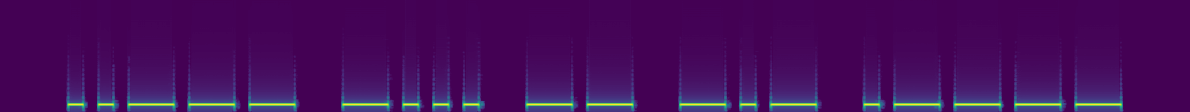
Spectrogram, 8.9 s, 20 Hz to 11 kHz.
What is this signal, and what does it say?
Morse code, heard as a keyed tone, about 10 wpm, 800 Hz. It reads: 2BMK1
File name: LEZIONI / 9 2 10wpm 2736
